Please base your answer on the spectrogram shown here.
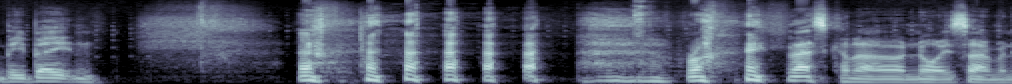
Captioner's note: laughs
